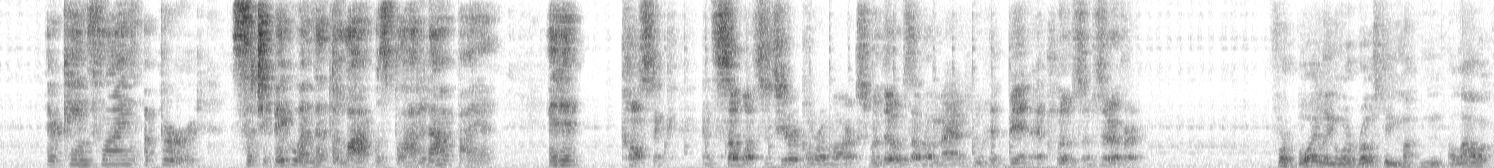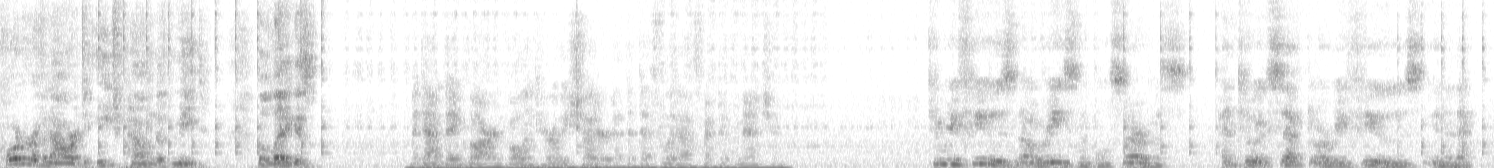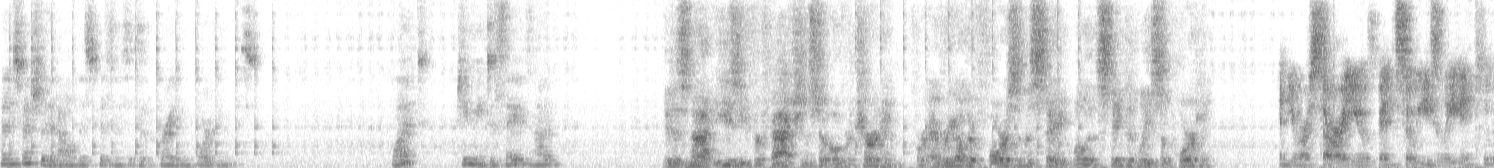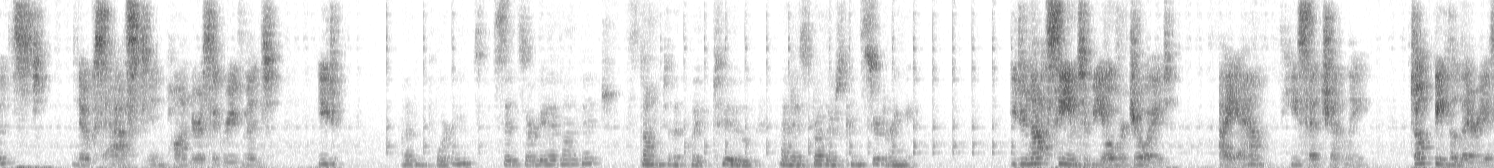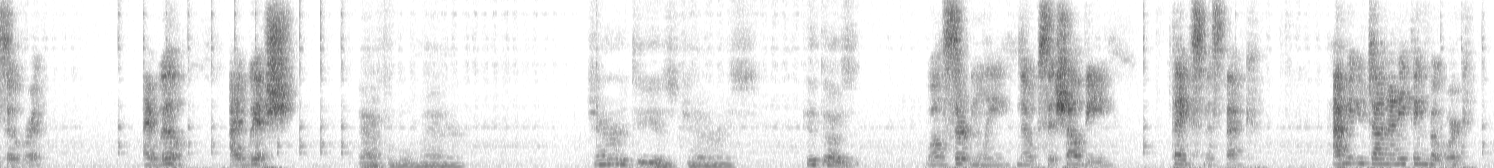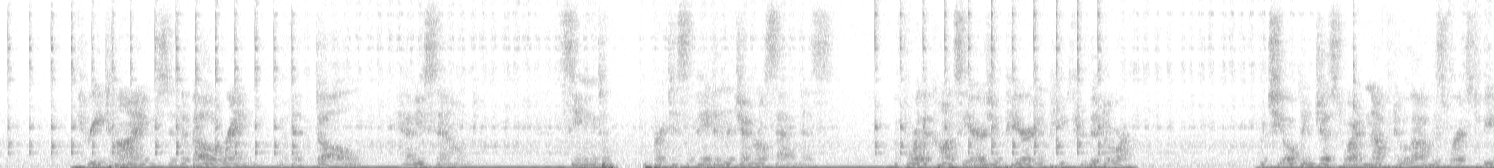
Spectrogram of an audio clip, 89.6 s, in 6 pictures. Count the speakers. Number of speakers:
8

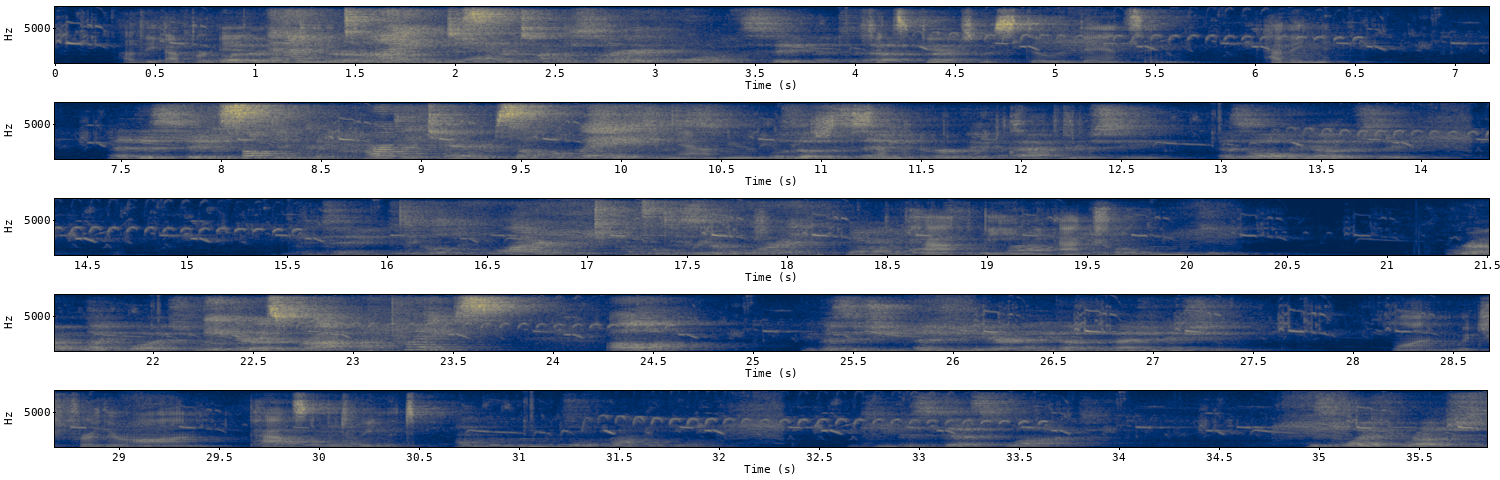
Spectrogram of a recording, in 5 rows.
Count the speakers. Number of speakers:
4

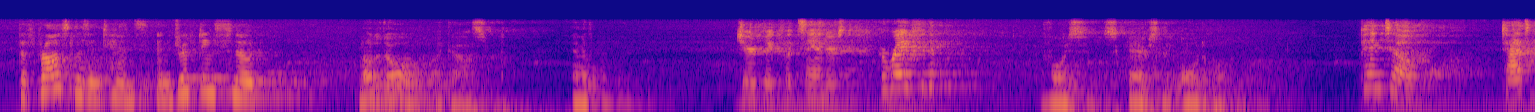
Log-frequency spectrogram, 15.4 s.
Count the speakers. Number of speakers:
3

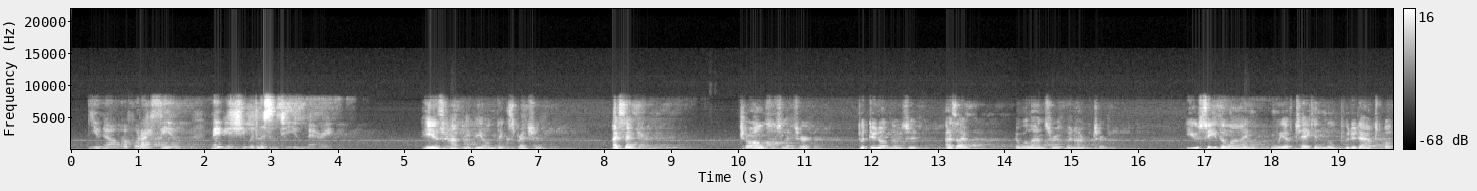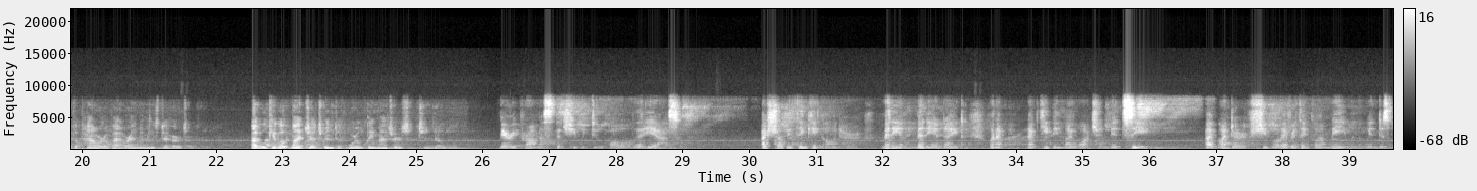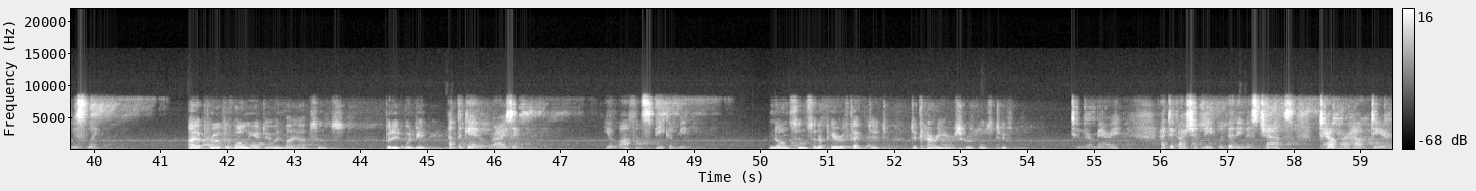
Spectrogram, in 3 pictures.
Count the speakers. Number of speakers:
2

